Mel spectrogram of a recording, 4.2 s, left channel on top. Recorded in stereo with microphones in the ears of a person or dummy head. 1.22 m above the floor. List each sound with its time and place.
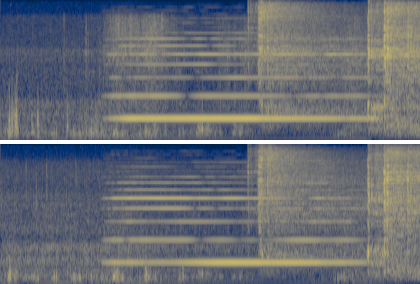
1.0 s a violin: 35° right (ahead or behind), 6 m
2.5 s tape being pulled: 15° right (ahead or behind), 3 m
